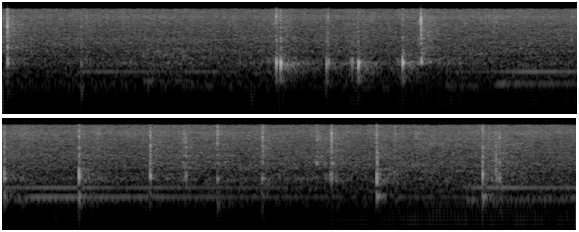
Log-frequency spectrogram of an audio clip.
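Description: Pork neck pieces and onion frying in a hot cast-iron kazan as grated carrot is tipped in: a steady sizzle with scattered sharp crackles and clicks.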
